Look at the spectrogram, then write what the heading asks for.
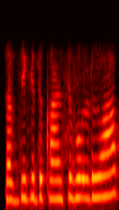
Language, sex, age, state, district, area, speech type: Hindi, female, 18-30, Rajasthan, Karauli, rural, conversation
